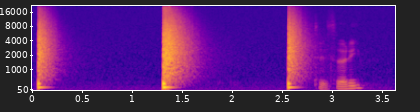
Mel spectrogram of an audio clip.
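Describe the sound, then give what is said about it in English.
Three evenly spaced snare hits from a modified drum machine, with the snappy turned right up and the noise control turned up to about 3 o'clock, each a loud, sharp crack with a bright, hissy noise tail that fades quickly. A brief voice follows the final hit. “So this is a whole different snare sound we've got going here.”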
